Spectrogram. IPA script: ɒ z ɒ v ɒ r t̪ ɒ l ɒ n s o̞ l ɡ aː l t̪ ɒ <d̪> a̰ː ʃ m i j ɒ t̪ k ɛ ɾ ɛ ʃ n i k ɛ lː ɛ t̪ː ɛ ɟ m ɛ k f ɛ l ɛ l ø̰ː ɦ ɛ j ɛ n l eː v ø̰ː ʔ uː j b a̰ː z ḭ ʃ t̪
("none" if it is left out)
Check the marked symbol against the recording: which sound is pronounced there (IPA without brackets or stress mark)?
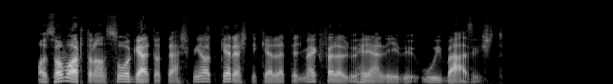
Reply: t̪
